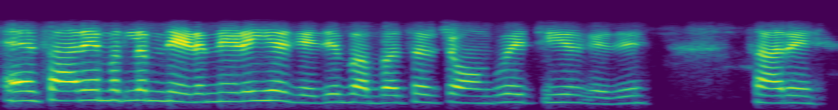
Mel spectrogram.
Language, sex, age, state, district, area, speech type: Punjabi, female, 18-30, Punjab, Amritsar, urban, conversation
